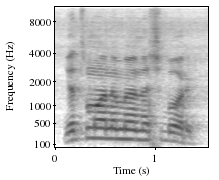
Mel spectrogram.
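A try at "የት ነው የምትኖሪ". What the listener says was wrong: No, yet no mitnori. There is no buri in that sentence.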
